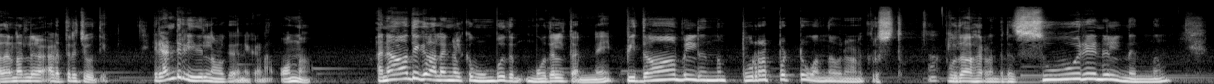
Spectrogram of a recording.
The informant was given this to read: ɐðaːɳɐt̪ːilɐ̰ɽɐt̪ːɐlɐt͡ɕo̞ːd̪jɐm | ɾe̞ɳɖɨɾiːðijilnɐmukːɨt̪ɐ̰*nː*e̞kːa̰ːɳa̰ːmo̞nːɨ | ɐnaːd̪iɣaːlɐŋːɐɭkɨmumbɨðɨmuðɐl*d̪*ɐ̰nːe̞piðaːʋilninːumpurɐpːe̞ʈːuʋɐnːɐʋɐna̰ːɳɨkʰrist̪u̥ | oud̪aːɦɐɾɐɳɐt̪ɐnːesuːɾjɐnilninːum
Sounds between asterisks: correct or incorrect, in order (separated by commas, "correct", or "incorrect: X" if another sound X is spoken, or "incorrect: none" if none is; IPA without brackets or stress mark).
correct, incorrect: t̪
